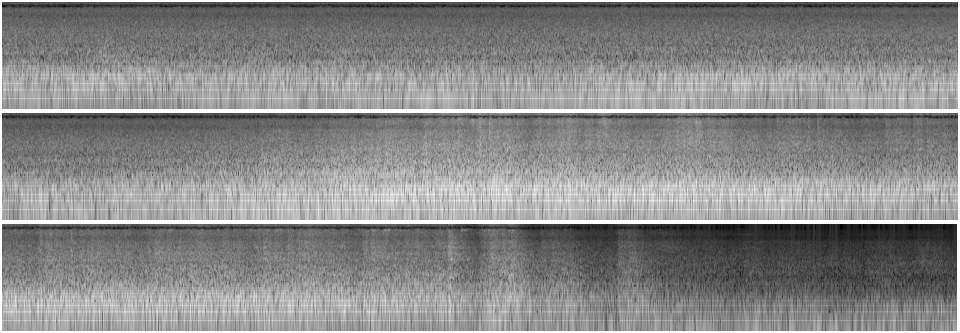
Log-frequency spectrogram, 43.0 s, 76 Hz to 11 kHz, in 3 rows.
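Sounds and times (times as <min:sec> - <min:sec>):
subway train passing: 0:00.0 - 0:43.0
steel wheels clattering on rail: 0:17.5 - 0:39.0.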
